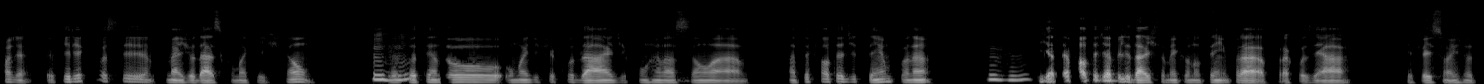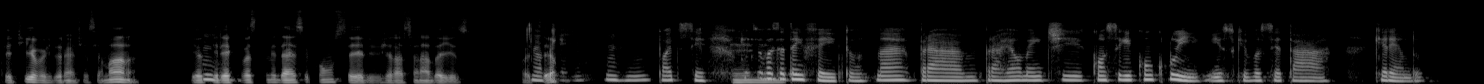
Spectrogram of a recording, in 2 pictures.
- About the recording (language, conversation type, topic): Portuguese, advice, Como posso cozinhar refeições nutritivas durante a semana mesmo com pouco tempo e pouca habilidade?
- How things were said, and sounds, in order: tapping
